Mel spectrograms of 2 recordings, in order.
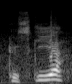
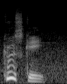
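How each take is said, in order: First: The name ends with an extra 'ah' vowel. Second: The name ends without an extra vowel. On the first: The speaker calls it wrong. "I've been pronouncing it Kuskia because uh, it does end with an A" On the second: The speaker calls it right. "everybody says it's pronounced Kuski"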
